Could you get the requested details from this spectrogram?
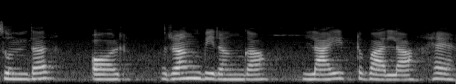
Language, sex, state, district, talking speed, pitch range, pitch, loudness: Hindi, female, Chhattisgarh, Raipur, 90 wpm, 235-260 Hz, 240 Hz, -19 LUFS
